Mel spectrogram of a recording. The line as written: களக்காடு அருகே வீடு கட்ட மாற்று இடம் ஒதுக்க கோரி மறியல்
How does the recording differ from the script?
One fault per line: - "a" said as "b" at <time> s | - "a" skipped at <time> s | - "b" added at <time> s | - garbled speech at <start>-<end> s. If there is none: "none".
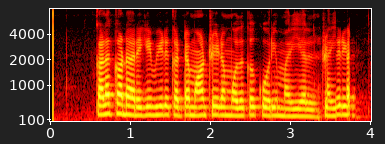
- garbled speech at 3.4-3.8 s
